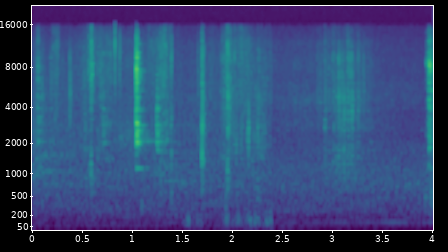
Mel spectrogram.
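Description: A metal frame rattles and clanks as it is dragged over paving.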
